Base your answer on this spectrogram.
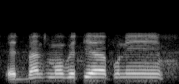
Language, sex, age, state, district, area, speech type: Assamese, male, 18-30, Assam, Udalguri, urban, conversation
